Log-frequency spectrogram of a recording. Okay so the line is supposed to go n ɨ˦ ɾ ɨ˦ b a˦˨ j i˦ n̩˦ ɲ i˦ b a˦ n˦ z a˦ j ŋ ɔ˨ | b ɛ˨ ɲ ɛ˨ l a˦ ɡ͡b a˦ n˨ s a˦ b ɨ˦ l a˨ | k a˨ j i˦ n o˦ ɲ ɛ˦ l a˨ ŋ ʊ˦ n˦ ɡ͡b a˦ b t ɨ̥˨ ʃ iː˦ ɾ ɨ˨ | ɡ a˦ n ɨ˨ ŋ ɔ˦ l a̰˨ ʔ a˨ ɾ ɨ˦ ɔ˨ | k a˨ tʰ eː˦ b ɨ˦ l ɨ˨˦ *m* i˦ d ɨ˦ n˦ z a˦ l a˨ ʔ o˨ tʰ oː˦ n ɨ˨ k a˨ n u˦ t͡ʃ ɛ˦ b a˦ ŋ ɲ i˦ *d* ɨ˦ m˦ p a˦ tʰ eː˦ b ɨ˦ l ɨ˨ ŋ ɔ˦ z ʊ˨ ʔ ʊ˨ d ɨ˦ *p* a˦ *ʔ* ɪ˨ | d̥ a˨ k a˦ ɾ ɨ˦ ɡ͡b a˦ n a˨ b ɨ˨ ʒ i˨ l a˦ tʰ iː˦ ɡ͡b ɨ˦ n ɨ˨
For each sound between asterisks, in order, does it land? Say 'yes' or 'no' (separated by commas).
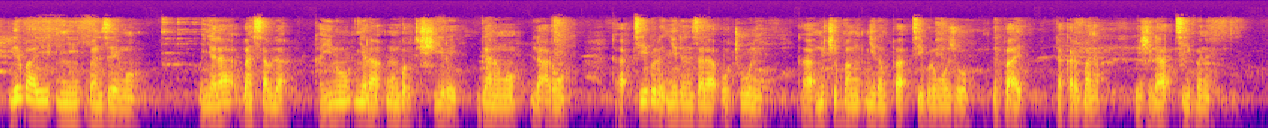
no, yes, yes, yes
